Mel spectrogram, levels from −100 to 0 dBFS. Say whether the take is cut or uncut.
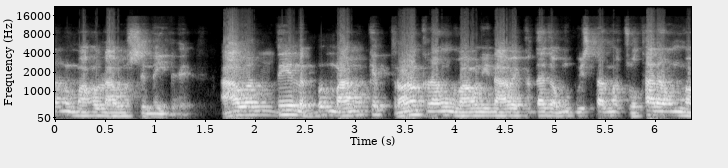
uncut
